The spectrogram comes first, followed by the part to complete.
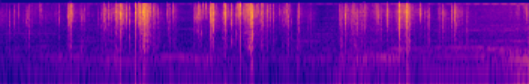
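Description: Foil Yu-Gi-Oh booster pack wrapper being torn open by hand, crinkling and crackling in irregular bursts of rustle.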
